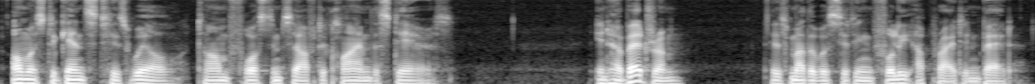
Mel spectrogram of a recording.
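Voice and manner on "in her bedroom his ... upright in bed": ordinary delivery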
